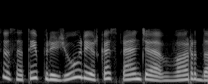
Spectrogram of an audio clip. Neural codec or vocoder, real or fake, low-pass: none; real; 5.4 kHz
